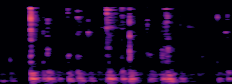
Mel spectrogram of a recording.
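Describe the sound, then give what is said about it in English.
Steady typing on a laptop keyboard: a quick run of clicky key taps in an uneven rhythm, fairly loud and with no voices over it. “That's just his laptop, man. I love the feel of these keys, though.”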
